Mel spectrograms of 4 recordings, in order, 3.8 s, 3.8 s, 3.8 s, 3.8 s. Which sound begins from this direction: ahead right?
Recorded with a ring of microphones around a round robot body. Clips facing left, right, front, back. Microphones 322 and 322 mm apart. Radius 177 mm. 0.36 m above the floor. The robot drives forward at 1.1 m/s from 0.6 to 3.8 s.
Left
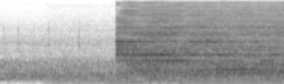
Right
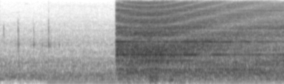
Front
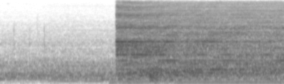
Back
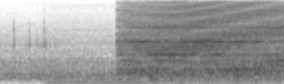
A hair dryer, at 1.5 s.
